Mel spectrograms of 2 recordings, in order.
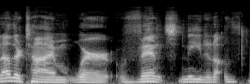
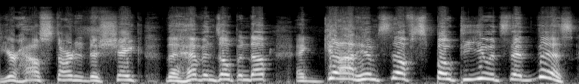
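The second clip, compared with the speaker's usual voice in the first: wrestler's promo; 11 semitones higher, 6 dB louder than usual. Retold or imitated. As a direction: build grandly toward God's answer. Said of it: "or he goes".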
